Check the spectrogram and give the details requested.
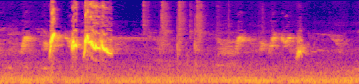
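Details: Red-whiskered bulbul giving one loud phrase of three rapid whistled notes, the last sliding downward, followed by softer, fainter warbles over a steady low hum.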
